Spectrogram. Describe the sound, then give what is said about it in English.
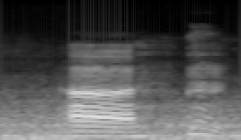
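A huge semi truck's engine rumbles loudly right beside the speaker, a deep steady drone with a brief rising tonal whine cutting in twice over the din. “There's a huge semi truck right beside me.”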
